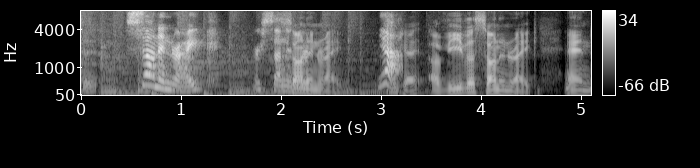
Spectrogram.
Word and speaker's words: Sonenreich: Is that how you correctly pronounce it? Sonenreich or Sonenreich. Sonenreich.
